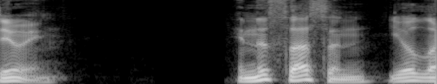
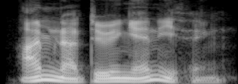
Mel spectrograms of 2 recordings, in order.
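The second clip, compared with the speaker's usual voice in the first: normal talking voice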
